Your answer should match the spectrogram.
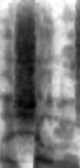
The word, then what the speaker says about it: Xiaomi: ne savent toujours pas la marque xiaomi se prononcent chahoumi c'est pas compliqué c'est comme un chat haut et plus loin la mi temps cette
